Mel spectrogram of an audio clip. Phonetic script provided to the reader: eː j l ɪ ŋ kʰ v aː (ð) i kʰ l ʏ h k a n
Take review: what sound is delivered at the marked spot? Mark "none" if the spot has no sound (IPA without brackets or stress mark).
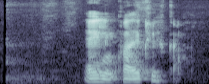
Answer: ð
